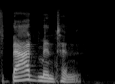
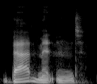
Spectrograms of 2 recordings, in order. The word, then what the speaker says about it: badminton: It's not. It's badminton. M I N T, like mint, badminton.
